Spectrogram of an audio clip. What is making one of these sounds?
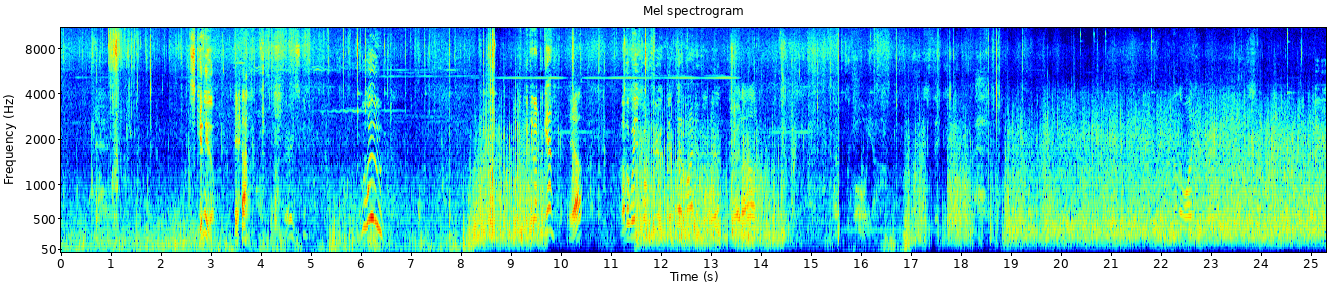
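Small waves slap against the side of a boat.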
